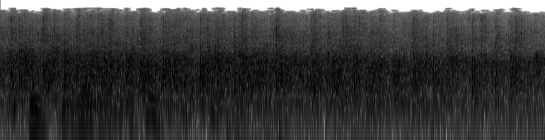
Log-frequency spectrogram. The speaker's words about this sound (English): The applause you just heard was from members attending the Association of Washington Business Summit earlier this month. Gregoire was invited to speak.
